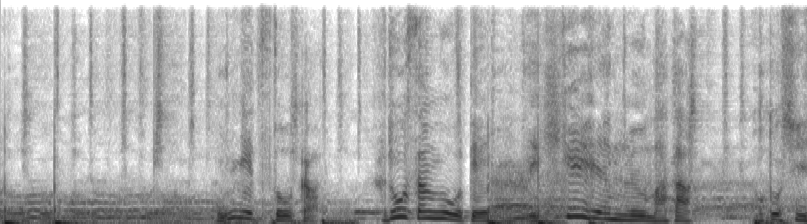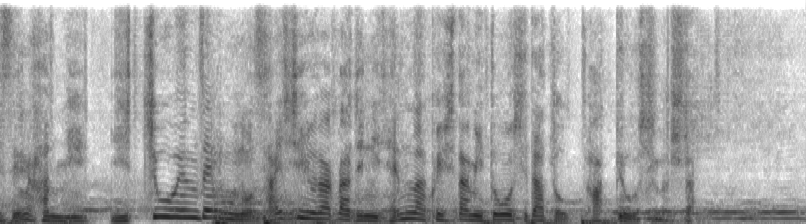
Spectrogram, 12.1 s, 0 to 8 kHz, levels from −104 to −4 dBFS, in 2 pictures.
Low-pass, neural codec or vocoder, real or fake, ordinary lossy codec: none; codec, 16 kHz, 2 kbps, FreqCodec, larger model; fake; none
